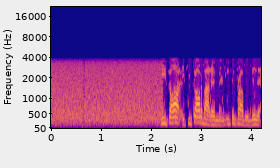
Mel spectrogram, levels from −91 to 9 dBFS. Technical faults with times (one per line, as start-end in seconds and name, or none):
0.62-0.66 packet loss with pitch repetition
2.22-4.22 overdone noise removal
2.58-2.62 packet loss with pitch repetition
